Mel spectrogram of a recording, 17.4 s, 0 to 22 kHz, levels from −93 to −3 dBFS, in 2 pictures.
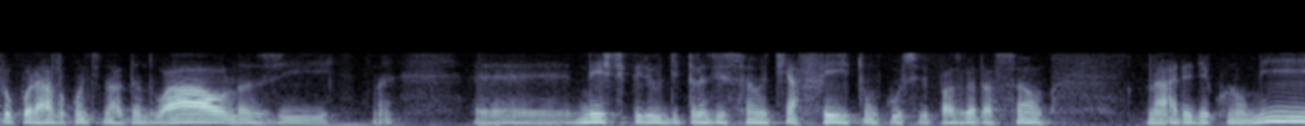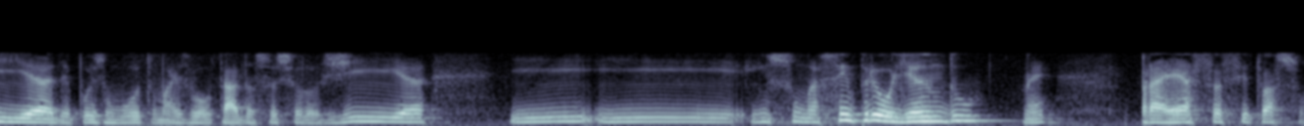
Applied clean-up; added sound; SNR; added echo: none; none; none; none.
